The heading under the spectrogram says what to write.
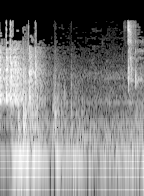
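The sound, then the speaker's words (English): Several Fate dice are rolled, clattering and tumbling across a hard surface in a quick rattling burst, followed by a few scattered ticks and one last sharp clack, with no talking. “That is a zero. I roll like shit all night. Plus four. Fate dice hate me.”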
